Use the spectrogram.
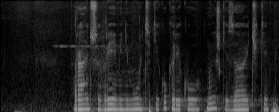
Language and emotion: Russian, sad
